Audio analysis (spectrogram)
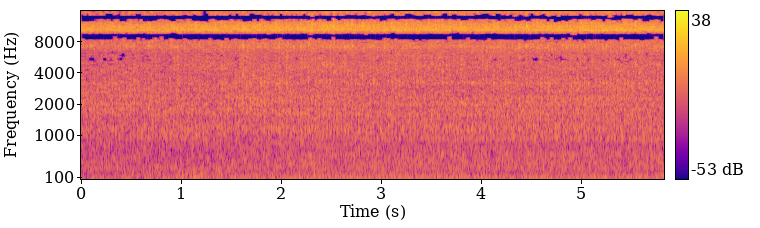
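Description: A DAF XF 105 six-wheeler space cab truck with a 460 engine idles steadily, a continuous low diesel rumble holding an even level throughout with no voices.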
